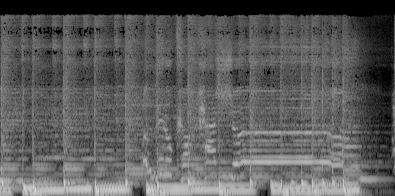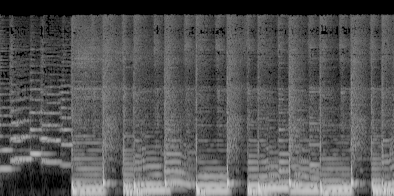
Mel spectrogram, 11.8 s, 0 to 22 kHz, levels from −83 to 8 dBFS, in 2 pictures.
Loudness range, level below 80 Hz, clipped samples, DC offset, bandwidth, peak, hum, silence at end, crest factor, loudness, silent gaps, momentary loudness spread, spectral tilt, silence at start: 3 LU; -24 dBFS; under 0.1%; under 0.1%; 17 kHz; -4 dBFS; none; 0 s; 14 dB; -18 LUFS; none; 5 LU; -4.5 dB/octave; 0 s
